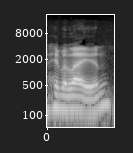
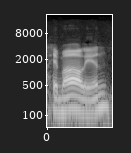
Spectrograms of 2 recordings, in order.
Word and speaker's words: Himalayan: it's a small old-school engine effectively if you think of the royal enfield himalayan which or himalayan whichever way you want to pronounce it this is like a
